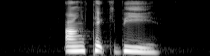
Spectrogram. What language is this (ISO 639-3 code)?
eng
